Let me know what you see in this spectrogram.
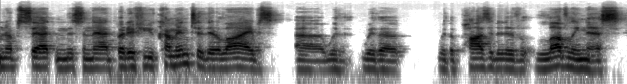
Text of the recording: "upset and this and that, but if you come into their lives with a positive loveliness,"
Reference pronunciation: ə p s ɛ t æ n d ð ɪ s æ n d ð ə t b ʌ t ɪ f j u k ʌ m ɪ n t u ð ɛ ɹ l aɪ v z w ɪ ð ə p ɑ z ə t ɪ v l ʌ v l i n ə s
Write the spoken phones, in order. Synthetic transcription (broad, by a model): ə p s ɛ t n ð ɪ s n ð ə t b ʌ t ɪ f j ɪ k ʌ m ɪ n t u ð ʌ ɹ l aɪ v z w ɪ ð ə p ɑ z ə t ɪ v l ʌ v l i n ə s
